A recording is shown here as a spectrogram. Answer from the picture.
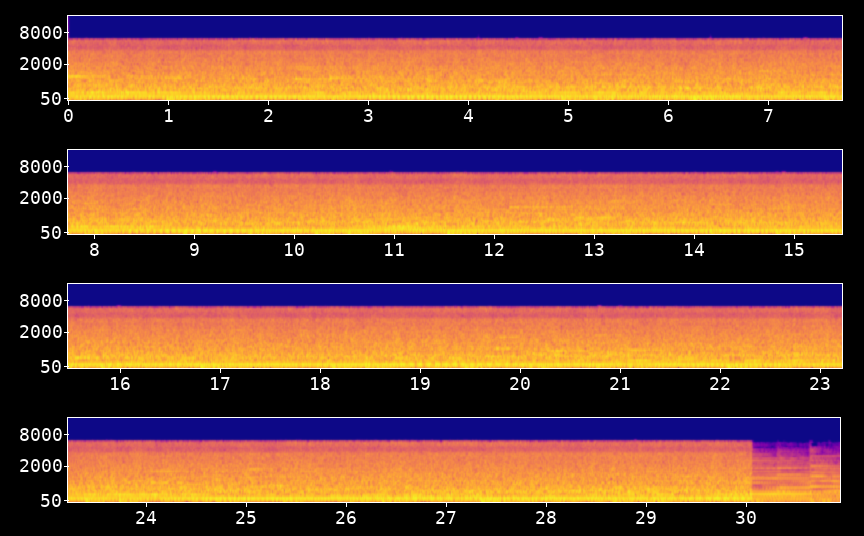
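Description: Coates CSRV (spherical rotary valve) industrial engine generator running on natural gas under full load: a steady, unbroken engine drone with a strong low hum and dense mechanical noise above it.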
